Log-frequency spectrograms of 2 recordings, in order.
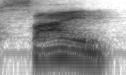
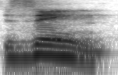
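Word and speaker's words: Sein: up the idea of Sign. No, it's Zane. Zane. It's weird how they pronounce his name in the anime.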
